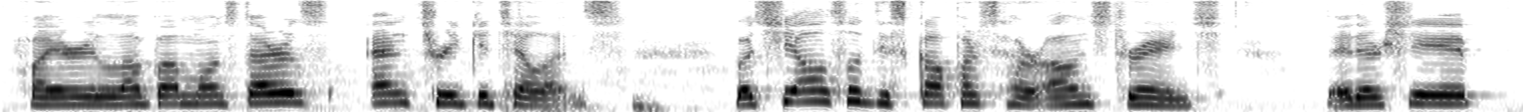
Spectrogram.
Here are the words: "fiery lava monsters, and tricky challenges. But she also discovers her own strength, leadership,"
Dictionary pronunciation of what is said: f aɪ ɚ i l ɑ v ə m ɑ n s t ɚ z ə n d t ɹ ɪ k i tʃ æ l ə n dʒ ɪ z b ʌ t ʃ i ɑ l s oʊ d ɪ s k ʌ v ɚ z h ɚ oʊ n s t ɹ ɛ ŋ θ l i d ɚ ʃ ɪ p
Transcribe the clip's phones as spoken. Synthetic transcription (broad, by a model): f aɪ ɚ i l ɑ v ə m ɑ n s t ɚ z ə n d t ɹ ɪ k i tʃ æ l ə n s b ʌ t ʃ i ɑ l s oʊ d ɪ s k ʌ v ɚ s h ɚ oʊ n s t ɹ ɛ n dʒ l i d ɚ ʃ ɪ p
